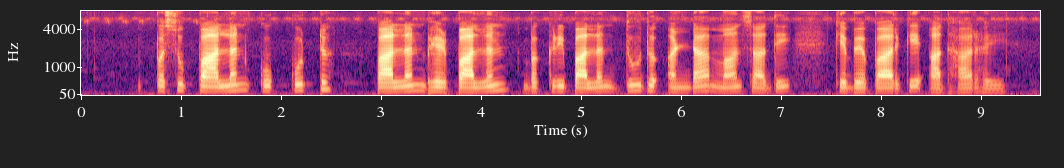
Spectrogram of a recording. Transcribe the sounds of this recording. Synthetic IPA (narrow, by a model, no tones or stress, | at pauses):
pəsupaːlənkokʊʈ | paːlənbʱeːɽpaːlənbəkɽipaːlənd̪uːd̪ʱə̃ɳɖamaːnsaːd̪i | kebjəpaːɾkeʔaːd̪ʱaːɾɦəiː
